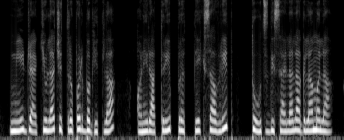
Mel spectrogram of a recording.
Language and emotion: Marathi, fearful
